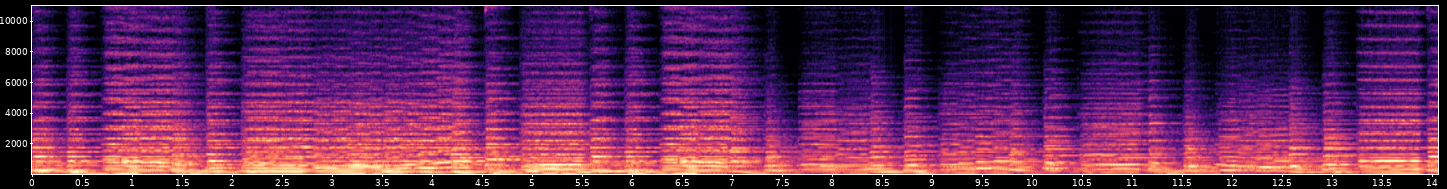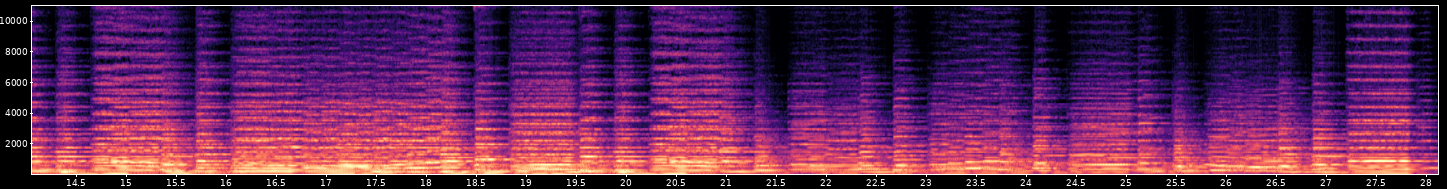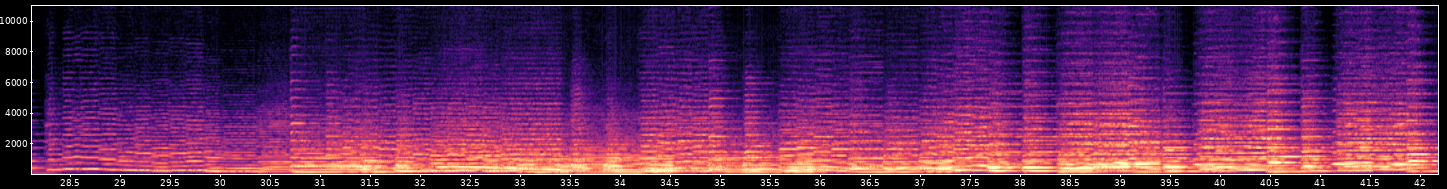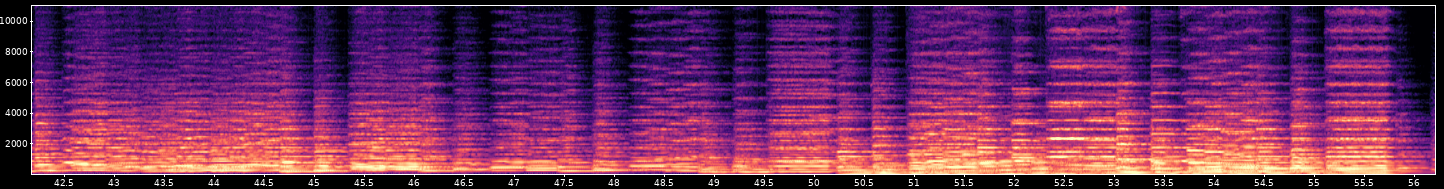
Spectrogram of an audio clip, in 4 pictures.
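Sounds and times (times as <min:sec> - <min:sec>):
small orchestra playing a gavotte: 0:00.0 - 0:56.2.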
